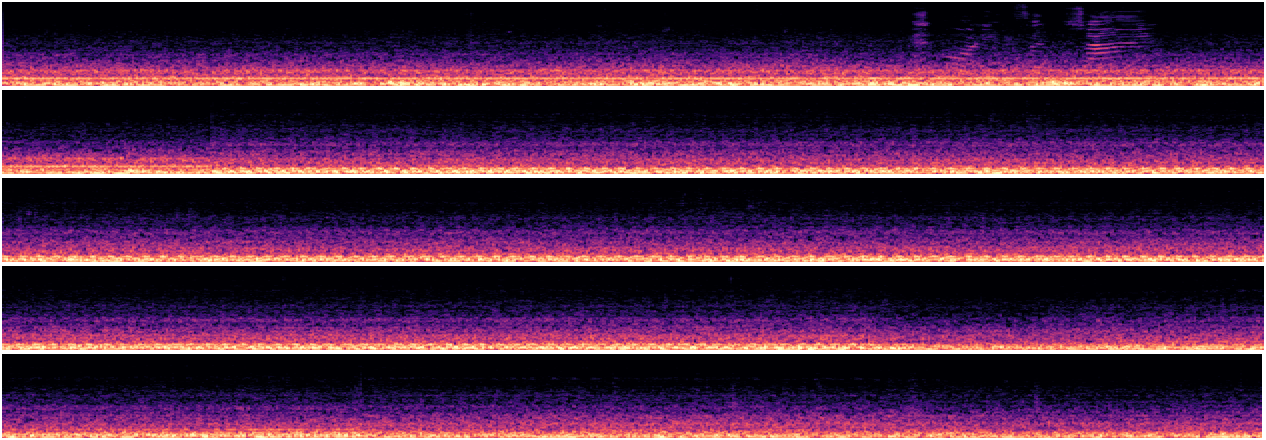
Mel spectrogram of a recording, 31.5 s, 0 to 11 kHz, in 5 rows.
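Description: Kenworth T680 semi-truck's diesel engine and road noise heard from inside the cab at highway speed: a steady drone whose engine note steps down to a lower pitch about seven seconds in, then eases slightly near the end.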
